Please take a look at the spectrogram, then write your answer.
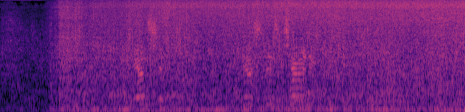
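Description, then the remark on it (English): Seawater by a volcano churns and bubbles steadily from fissures opening in the seabed as magma mixes with the water, after a brief quiet start, a loud, continuous rushing wash with wind buffeting the microphone and faint voices mixed in. “The water's bubbling, the result of fissures opening in the seabed and magma mixing with the water.”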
